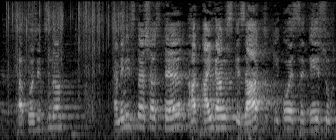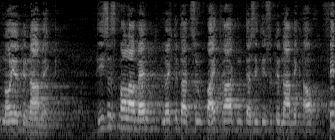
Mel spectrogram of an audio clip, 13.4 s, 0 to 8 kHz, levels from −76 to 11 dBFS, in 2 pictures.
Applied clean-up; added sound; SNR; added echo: none; Walk, footsteps; 16 dB; reverberation time 2.1 s.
